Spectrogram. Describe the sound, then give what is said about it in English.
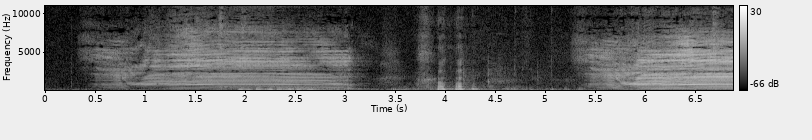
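A phone ringtone of a cow mooing: two long, loud, low moos with rich harmonics, separated by a brief pause holding a short burst of voice-like sound. “We're just going to remember the point, though, that there is one bona fide ringtone that anyone can...”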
